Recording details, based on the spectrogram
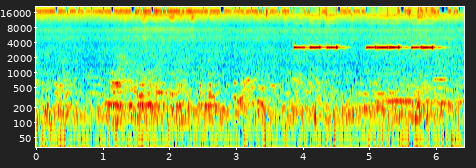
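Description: A steady, high-pitched electronic tone sounds in repeated bursts over background room noise and muffled voices; a ventilator alarm going off during setup.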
